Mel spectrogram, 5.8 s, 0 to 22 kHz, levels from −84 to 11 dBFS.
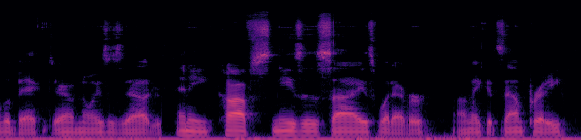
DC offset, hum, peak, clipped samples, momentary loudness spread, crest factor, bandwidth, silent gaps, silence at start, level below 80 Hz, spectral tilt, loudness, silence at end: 0.6%; none; -16 dBFS; under 0.1%; 10 LU; 20 dB; 17 kHz; none; 0 s; -54 dBFS; -5 dB/octave; -35 LUFS; 0 s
